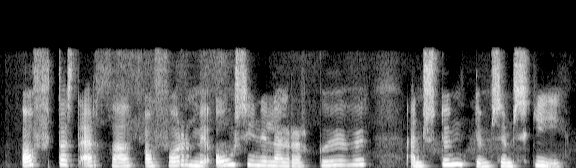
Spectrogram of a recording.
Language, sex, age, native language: Icelandic, female, 30-39, Icelandic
